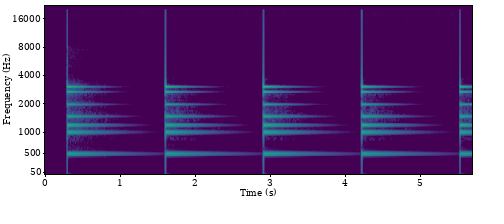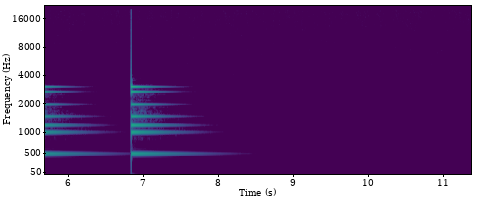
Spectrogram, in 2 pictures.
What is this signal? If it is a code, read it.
Clock strike, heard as a bell. 6. Six o'clock.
